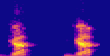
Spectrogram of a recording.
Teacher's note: So C versus G C if you put place your fingers in the middle of your neck C you shouldn't feel any vibration whatsoever. But when you say GG G you feel the vibration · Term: voiced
